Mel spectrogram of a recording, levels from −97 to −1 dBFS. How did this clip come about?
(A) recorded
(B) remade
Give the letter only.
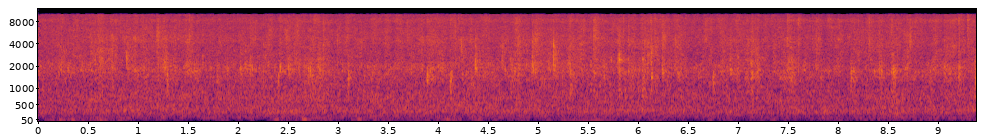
B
